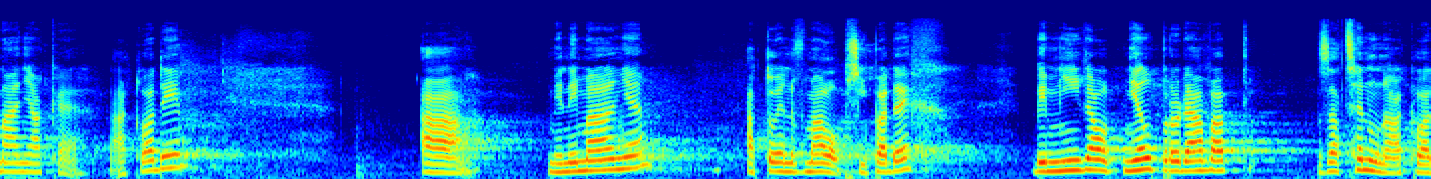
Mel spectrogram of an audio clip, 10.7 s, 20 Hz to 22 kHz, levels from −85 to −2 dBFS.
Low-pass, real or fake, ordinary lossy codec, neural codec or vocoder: 14.4 kHz; fake; MP3, 96 kbps; codec, 44.1 kHz, 7.8 kbps, Pupu-Codec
